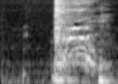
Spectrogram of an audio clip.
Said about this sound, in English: Had to cough.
